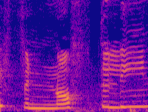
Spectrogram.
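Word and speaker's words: phenolphthalein: The very first is फिनोफ्थलीन indicator, इसमें एल जो है वो साइलेंट है, इट is known to बी फिनोफ्थलीन indicator and इट इज a very commonly use indicator in laboratory.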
